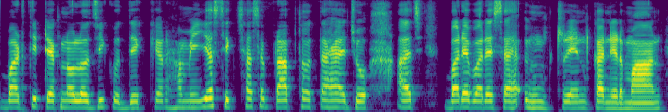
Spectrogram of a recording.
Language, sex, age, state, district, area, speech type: Hindi, male, 18-30, Bihar, Darbhanga, rural, spontaneous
